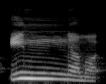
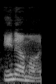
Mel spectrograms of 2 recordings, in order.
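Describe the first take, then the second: First: The doubled consonant is held firmly with nasal hum. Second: The doubled consonant is said lightly, not held. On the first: The speaker calls it right. "خوب محکم" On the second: The speaker calls it wrong. "نمیتونیم بخونیم اینما"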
